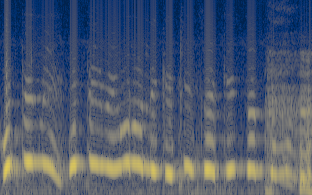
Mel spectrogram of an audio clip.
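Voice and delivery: put-on very high, loud, squeaky childish whine.

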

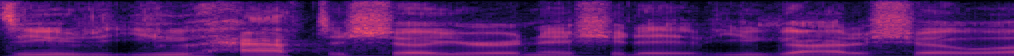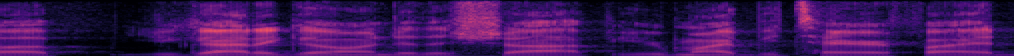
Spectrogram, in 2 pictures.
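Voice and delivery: ordinary talk

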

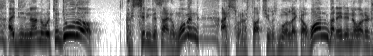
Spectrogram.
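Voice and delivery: put-on French accent. Speaker retells what a gentleman said, in a French accent. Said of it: "with a French accent".

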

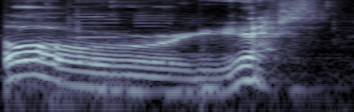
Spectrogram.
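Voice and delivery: loud exclamation, oh stretched long and drawn out. A British speaker makes an attempt at a Kool-Aid Man impression. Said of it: "It was an attempt at the Kool-Aid guy".

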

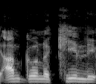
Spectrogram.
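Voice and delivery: put-on German accent. Retelling a label caller's threatening phone call: imitating a German accent. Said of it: "with a German accent".

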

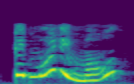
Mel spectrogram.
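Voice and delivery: squeaky little mouse voice, very high. Mouse answers Mole, who hopes she likes surprises, squeaking. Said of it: "squeaked Mouse".

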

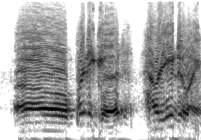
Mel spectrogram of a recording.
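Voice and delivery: put-on ventriloquist dummy puppet voice. Doing a ventriloquism act, the dummy answering the performer: ventriloquist dummy voice. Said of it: "let's do a little ventriloquism for you".

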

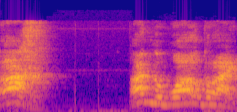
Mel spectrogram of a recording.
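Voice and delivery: put-on Scottish accent. Speaking as the Wildride and introducing itself, in an affected Scottish accent. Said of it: "I'm affecting a Scottish accent".

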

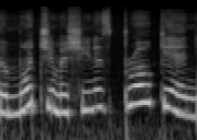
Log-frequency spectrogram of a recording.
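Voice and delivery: loud, yelled voice. Reading a story aloud, Grandma answers Kimmy as she rushes in, yelling. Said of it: "yelled Grandma".

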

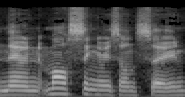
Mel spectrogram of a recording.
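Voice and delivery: normal talking voice

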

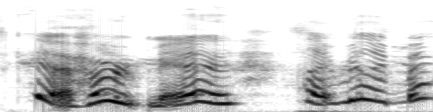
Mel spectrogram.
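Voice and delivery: fake pained voice, pitched very high. Retelling a story, the speaker acts out pretending to be badly hurt. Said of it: "acting like I was actually hurt really bad".

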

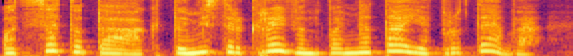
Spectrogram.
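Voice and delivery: called out, exclaiming. Martha, hearing that Mary gets a shilling from Mr. Craven, exclaims. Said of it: "вигукнула Марта".

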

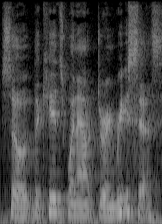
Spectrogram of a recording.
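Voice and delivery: ordinary delivery

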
